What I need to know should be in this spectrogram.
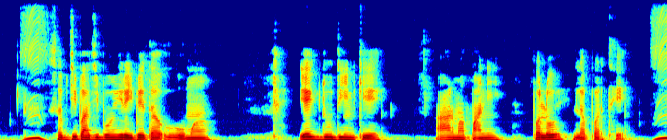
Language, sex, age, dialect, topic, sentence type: Chhattisgarhi, male, 60-100, Western/Budati/Khatahi, agriculture, statement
